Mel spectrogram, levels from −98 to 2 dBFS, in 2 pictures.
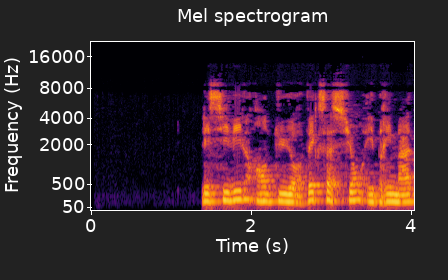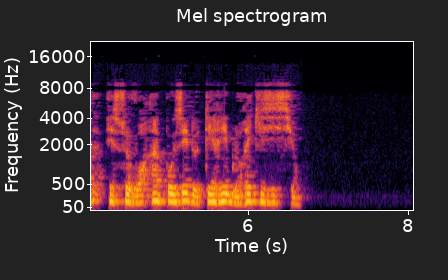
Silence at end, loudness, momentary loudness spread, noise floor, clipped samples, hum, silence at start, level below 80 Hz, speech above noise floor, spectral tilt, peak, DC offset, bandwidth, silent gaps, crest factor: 1.4 s; -15 LUFS; 5 LU; -77 dBFS; under 0.1%; none; 1.4 s; -54 dBFS; 62 dB; -5 dB/octave; 0 dBFS; under 0.1%; 9.4 kHz; none; 16 dB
